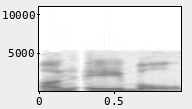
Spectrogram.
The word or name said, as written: unable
